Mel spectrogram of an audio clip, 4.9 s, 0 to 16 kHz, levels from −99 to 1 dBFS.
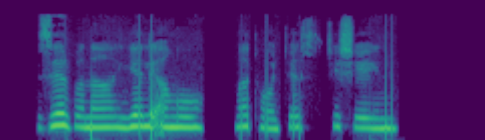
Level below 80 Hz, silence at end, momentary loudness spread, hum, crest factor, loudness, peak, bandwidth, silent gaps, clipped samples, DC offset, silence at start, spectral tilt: -66 dBFS; 0.9 s; 13 LU; none; 16 dB; -32 LUFS; -16 dBFS; 11.5 kHz; 2.06-2.34 s, 3.22-3.26 s; under 0.1%; under 0.1%; 0.4 s; -5 dB/octave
